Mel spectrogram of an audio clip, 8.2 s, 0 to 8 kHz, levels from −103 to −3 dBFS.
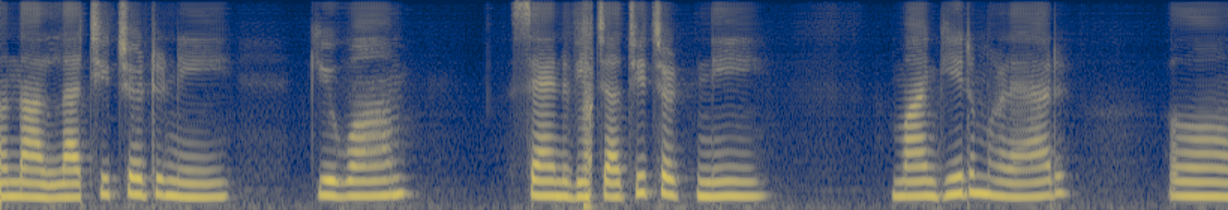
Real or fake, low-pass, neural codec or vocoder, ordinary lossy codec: fake; none; codec, 16 kHz, about 1 kbps, DyCAST, with the encoder's durations; none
